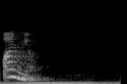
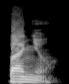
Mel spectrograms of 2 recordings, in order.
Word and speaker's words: baño: N ise bu N harfinin üzerinde bir şekil şukul olan bir harf. Bu da bizim N ve Y harflerimizin birleşmesiyle oluşuyor. Yabancı olduğumuz bir ses değil, baño. Baño, español, cariño, champiñones, uña, madrileño.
